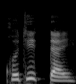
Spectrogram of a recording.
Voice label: "qutii", Archi

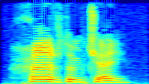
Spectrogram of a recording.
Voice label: xiert ergpl, archi

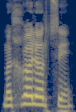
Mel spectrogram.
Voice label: "moxlolorci", Archi

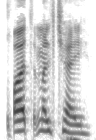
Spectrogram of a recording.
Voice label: "qiwat", Archi

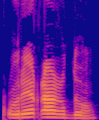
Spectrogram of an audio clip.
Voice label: "qiureqiaqii", Archi

